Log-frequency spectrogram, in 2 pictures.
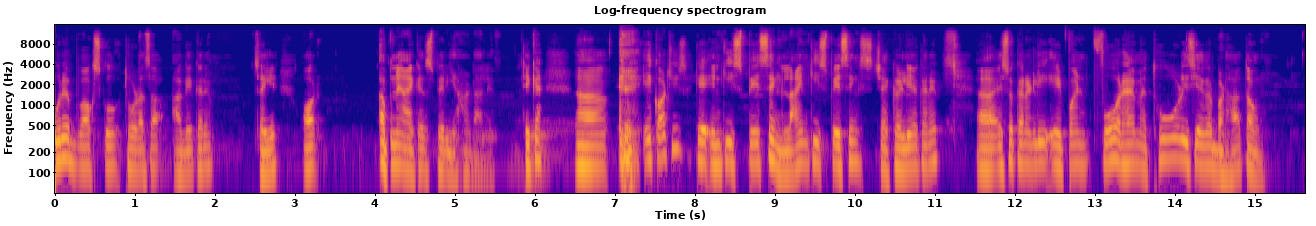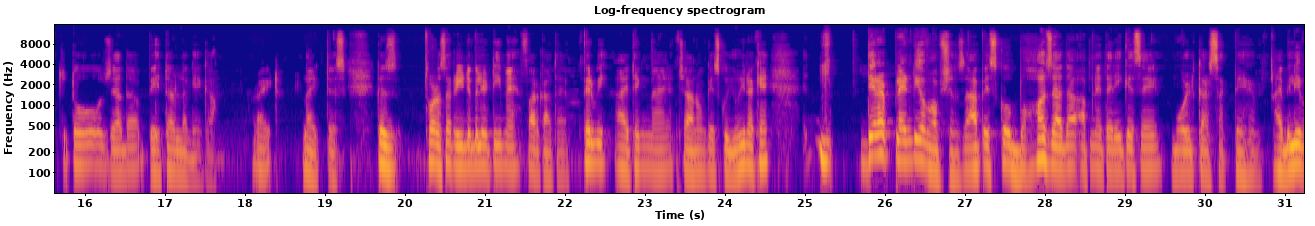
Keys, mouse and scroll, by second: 5.9 ctrl+z, 11.9 click, 12.9-14.0 scroll up 1, 15.0-18.1 drag, 19.4 ctrl+;, 21.0 ctrl+z, 24.1 click, 24.7 alt+scroll down 1.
